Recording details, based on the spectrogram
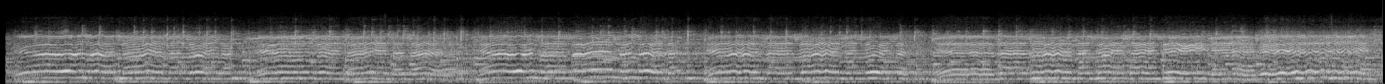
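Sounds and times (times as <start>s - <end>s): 
Arabic maqam music in Sikah Jadaka Rast: 0.0s - 13.8s.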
